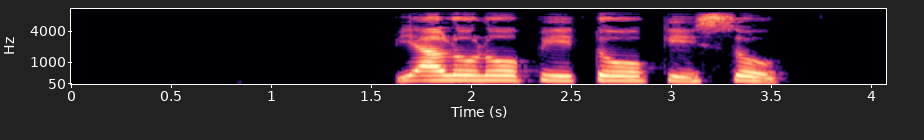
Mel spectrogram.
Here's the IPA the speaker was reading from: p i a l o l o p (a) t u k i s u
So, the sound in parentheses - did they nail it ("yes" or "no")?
no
